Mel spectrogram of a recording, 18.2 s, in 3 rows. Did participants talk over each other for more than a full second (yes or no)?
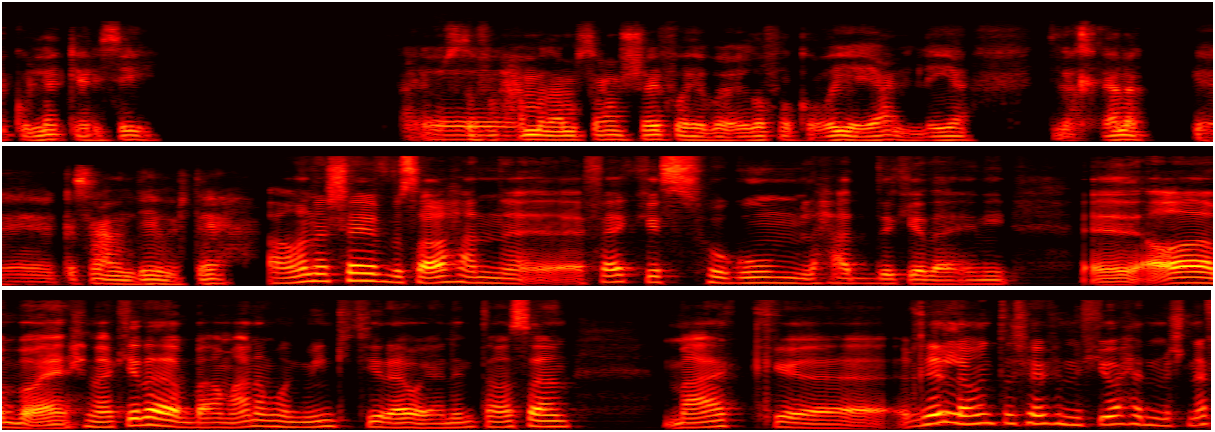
no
